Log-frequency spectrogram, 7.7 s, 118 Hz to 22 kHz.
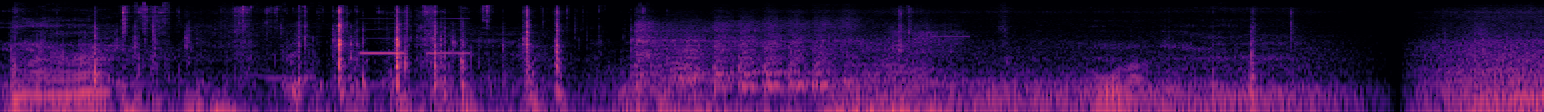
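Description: Keys jangle before a 2012 Mazda 3 engine cranks and starts, settling into a steady idle, recorded close with a person talking briefly over the start.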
